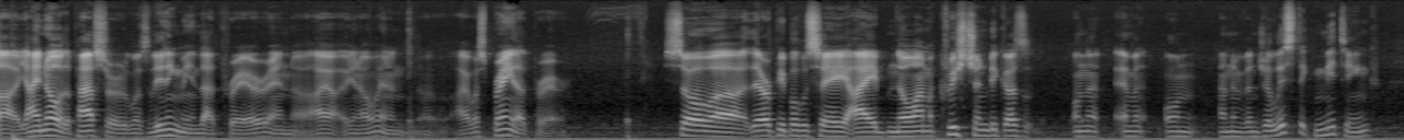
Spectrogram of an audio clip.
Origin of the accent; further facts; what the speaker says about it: North Macedonia; now in Serbia; I'm from Macedonia, born in Macedonia, but I serve as a missionary together with my family in Serbia.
